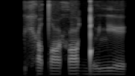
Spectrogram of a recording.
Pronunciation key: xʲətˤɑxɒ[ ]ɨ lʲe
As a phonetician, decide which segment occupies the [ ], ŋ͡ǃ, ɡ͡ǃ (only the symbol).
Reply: ɡ͡ǃ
